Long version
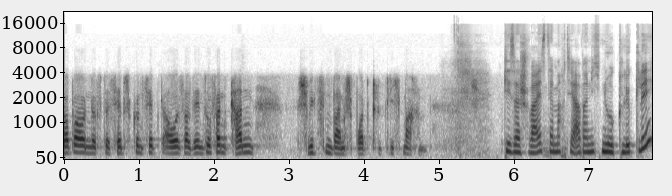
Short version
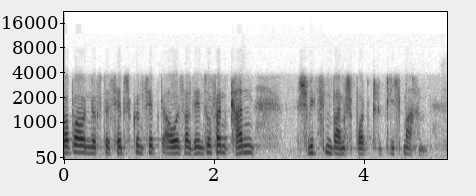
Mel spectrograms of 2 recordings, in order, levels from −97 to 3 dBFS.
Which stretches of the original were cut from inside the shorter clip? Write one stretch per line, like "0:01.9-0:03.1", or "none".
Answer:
none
